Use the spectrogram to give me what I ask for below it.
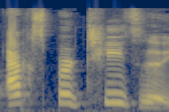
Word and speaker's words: expertise: 동사 원형 have expertise 여기는 발음이 t즈입니다.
